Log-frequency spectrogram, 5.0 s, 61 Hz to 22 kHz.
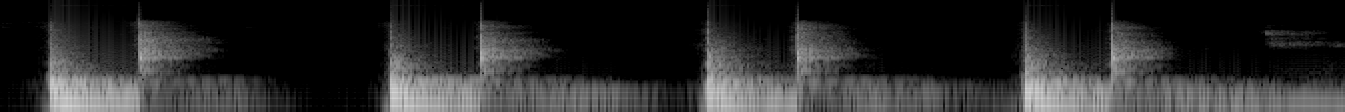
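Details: Simulated on percussion instruments for a semiology class: three evenly spaced lub-dub pairs near 50 a minute; normal first and second heart sounds.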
